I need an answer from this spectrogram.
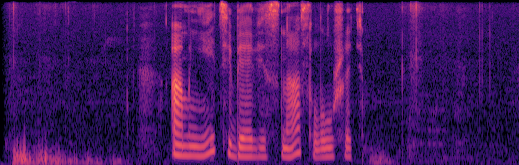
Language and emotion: Russian, positive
